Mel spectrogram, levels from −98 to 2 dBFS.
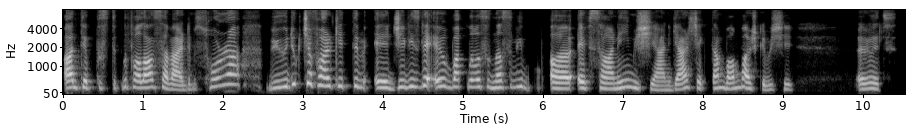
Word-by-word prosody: Antep 235 0 +4
fıstıklı 215 +4 -9
falan 230 0 +5
severdim. 180 - 0
Sonra 315 - -1 0.3
büyüdükçe 270 - 0
fark 295 -4 +2
ettim, 285 -3 -4
eee, 225 -2 +3
cevizli 255 +6 -1
ev 280 -2 +3
baklavası 255 -1 -1
nasıl 235 +2 -1
bir, 270 -1 -3 0.3
aaa, 200 -2 +7
efsaneymiş, 215 +2 +1
yani? 150 -2 -4
Gerçekten 215 +3 -2
bambaşka 205 -4 -1
bir 165 - -10
şey. 175 +1 -9 0.8
Evet. 190 - -4
230 Hz, 125 wpm, -25 LUFS, 200-260 Hz, 0.8 s, aaa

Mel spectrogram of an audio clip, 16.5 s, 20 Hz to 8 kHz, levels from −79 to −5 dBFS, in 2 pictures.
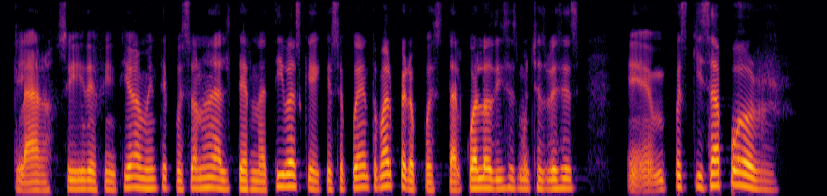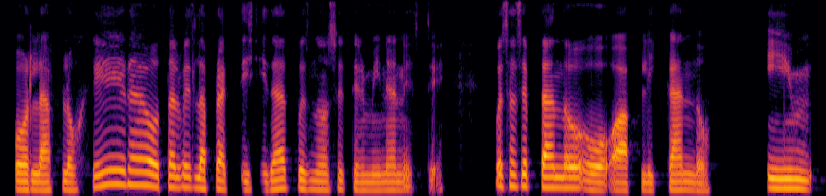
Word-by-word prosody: Claro, 120 +1 -1
sí, 135 -1 -1
definitivamente, 145 +4 0
pues 135 -3 -4
son 150 0 0
alternativas 145 +3 +1
que 140 -4 -2
que 135 - -3
se 140 - -4
pueden 155 +4 +1
tomar, 180 +3 +1
pero, 130 - +2
pues, 120 0 -5
tal - - -1
cual 145 0 +5
lo 150 -1 +5
dices 145 +1 -3
muchas 140 -1 -4
veces, 145 +1 0 0.4
em, 110 +5 -4
pues 170 -1 -3
quizá 175 +2 +2
por 180 -9 +3 0.7
por 125 -1 +3
la 120 -1 +2
flojera, 195 - -1
o, 170 -2 +4
tal 165 -2 0
vez 160 -1 -1
la 145 -2 +3
practicidad, 135 +1 -2
pues, 140 -2 0
no 125 -2 -2
se 130 +2 -6
terminan, 120 -1 -3
este, - - -11 0.5
pues - - 0
aceptando, 160 -4 +3
o, 120 -1 +2
aplicando. 115 0 -1 0.5
Y, 145 -1 +4
mm, 140 -2 +1
140 Hz, 150 wpm, -22 LUFS, 125-160 Hz, 0.7 s, cual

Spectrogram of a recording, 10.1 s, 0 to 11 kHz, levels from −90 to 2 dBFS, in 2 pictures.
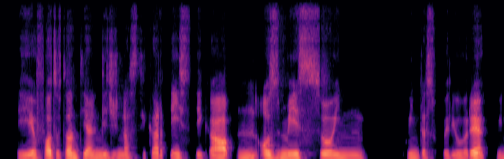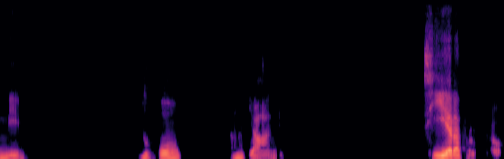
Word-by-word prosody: E 195 -2 -1
ho 190 - +3
fatto 210 +1 +3
tanti 220 +1 +3
anni 205 0 +1
di 205 - 0
ginnastica 205 +5 -6
artistica, 200 -8 +2
uhm, 195 -3 -3
ho 200 - +3
smesso 210 +1 +2
in 195 -2 -2 0.4
quinta 210 -1 -5
superiore 190 +8 +2
quindi 180 -2 -8 1.2
dopo 190 -2 -3 0.5
tanti 180 -2 -8
anni. - - -9 1.5
Sì, 180 -2 +3
era 160 -1 +6
proprio. - - -19
200 Hz, 125 wpm, -27 LUFS, 185-210 Hz, 1.5 s, era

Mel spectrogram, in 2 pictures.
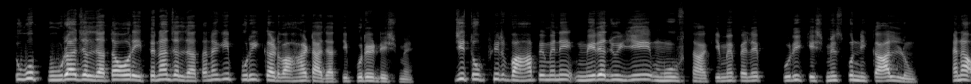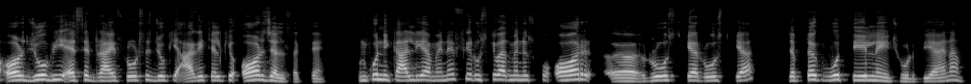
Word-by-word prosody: तो 230 - -3
वो 280 +4 +3
पूरा 210 +4 +5
जल 220 -3 +3
जाता 185 +3 +3
है 215 - +6
और 220 -1 +6
इतना 205 +4 +1
जल 215 -4 0
जाता 175 +1 -2
न 220 +3 -3
कि 250 +2 -3
पूरी 225 -2 -4
कड़वाहट 175 -3 +1
आ 160 - +3
जाती 140 +2 -3
है 150 - -14
पूरे 170 +1 +2
डिश 145 -2 -5
में। 120 -3 -10 0.4
जी, 260 - +3
तो 235 -2 -2
फिर 245 -2 -3
वहाँ 200 -1 +2
पे 220 - 0
मैंने 215 +1 -1
मेरा 205 +4 +4
जो - - -1
ये 215 +2 -1
मूव 175 -3 -2
था 145 -2 0
कि 145 +3 -8
मैं 175 +1 -4
पहले 175 +1 -3
पूरी 185 +2 -5
किशमिश 180 +1 -4
को 215 - 0
निकाल 180 -2 +2
लूँ, 140 -5 -4 0.4
है 195 - -1
ना, 220 - +4
और 195 +2 +5
जो 205 +4 +4
भी 215 +1 0
ऐसे 185 +3 +1
ड्राई 175 0 +1
फ्रूट्स 190 +2 -2
है 210 - -3
जो 195 +1 0
कि 190 - -5
आगे 185 +5 -1
चल 190 0 -3
के - - +5
और 210 +3 +6
जल 180 -6 +1
सकते 135 0 -11
हैं, 130 -1 -11 0.3
उनको 195 +5 0
निकाल 195 -4 +1
लिया 205 0 +1
मैंने, 195 +5 -4
फिर 240 0 -7
उसके 220 +1 -5
बाद 215 -2 +2
मैंने 210 0 -2
उसको 205 0 -10
और 215 +4 +6
अ, - - -2 0.6
रोस्ट 195 +1 +1
किया, 190 - +2
रोस्ट 180 +1 -3
किया, 190 +4 -1 0.4
जब 185 0 -3
तक 220 0 +4
वो 210 +4 +2
तेल 200 -2 0
नहीं 175 -4 -1
छोड़ 145 -3 -8
दिया, 150 +3 -3
है 160 - -3
ना, 205 +3 -4
195 Hz, 250 wpm, -21 LUFS, 175-215 Hz, 0.6 s, है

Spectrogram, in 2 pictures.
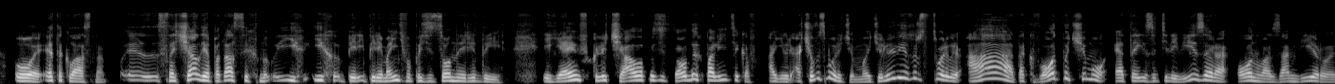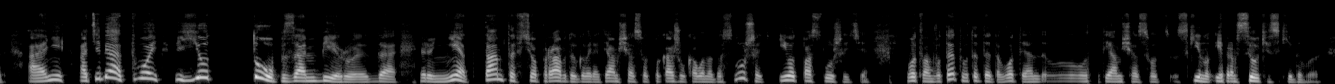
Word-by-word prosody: Ой, 155 -6 +9
это 180 0 +2
классно! 130 -8 0 0.2
Э, 190 -4 -2
сначала 200 +6 +4
я 180 -3 +9
пытался 180 +3 +3
их - - -13
ну 150 - 0
их 185 +2 -1
их 200 -6 +1
пере 160 +3 +3
переманить 170 +3 +3
в 160 - -2
оппозиционные 155 +1 +1
ряды, 135 -9 -3 0.4
и 145 - -2
я 145 +6 +5
им 215 - +8
включал 190 0 +3
оппозиционных 195 +2 +1
политиков. 195 0 0
А 145 - -3
я 135 -1 -2
говорю: - - -7
"А - - -2
чё 195 - +3
вы - - -3
смотрите?"- 205 - -1
"Мы 130 +3 -6
телевизор 280 - 0
смотрим". 205 -9 +2
"А-а, 255 - +2
так - - -7
вот - - +3
почему! 250 -6 -3
Это 155 +1 -1
из-за 155 -1 -4
телевизора! 160 - -1
Он 165 +3 +2
вас 130 -3 -3
зомбирует". 135 -3 -3 0.2
А 140 +1 -2
они: 200 +5 -1
"А 170 -2 -1
тебя 260 - +1
твой 255 0 -2
"Ютуб" 250 - +3
зомбирует", 140 -6 -1
да. 130 -5 -3 0.2
Говорю: 145 -2 -2
"Нет. 185 +11 +1
Там-то 215 -5 +1
всё 165 0 -6
правду 150 -4 -2
говорят. 125 -1 -8
Я 150 - -2
вам 140 - -5
щас 135 -2 -8
вот 130 - -12
покажу, 140 -2 -6
кого 130 0 -7
надо 125 0 -10
слушать. 275 - -8
И 190 - -1
вот 195 -1 +4
послушайте. 130 - -8 0.4
Вот 170 -3 -2
вам 135 -2 -4
вот 140 - -5
это, 230 -9 -1
вот 155 - -10
это 160 -4 -3
это, 115 -3 -8
вот 155 -1 -5
вот 140 +2 -10
я 140 -2 -2
вам 130 0 -6
щас 125 -4 -10
вот 125 - -10 0.2
скину". 170 -8 -2
И 155 - -4
прям 145 - -3
ссылки 145 -3 +2
скидываю. 115 0 -11
155 Hz, 190 wpm, -22 LUFS, 135-195 Hz, 0.4 s, Ой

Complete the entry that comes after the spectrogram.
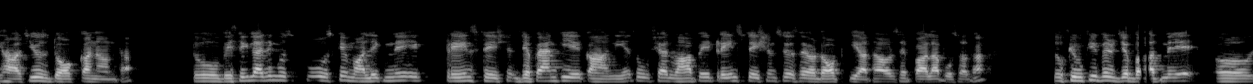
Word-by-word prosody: हाँची 135 +3 +2
उस 160 -3 +1
डॉग 130 -1 +2
का 140 - +5
नाम 120 -3 -6
था। - - -7 0.7
तो 150 -1 0
बेसिकली 175 +7 0
आई 180 - +8
थिंक 195 +1 -3
उसको 185 0 -6
उसके 170 +4 -4
मालिक 150 -1 0
ने 175 +2 -2
एक 175 0 -9 0.2
ट्रेन 165 +1 +1
स्टेशन 155 -2 -4
जापान 160 +2 +4
की 170 0 -1
ये 160 - +1
कहानी 130 -1 +1
है, 155 - -9
तो 165 -1 -8
शायद 160 -2 +3
वहाँ 140 0 +3
पे 165 0 0
ट्रेन 155 +2 -2
स्टेशन 165 -1 -5
से 165 +2 -4
उसे 155 0 -3
अडॉप्ट 135 0 +3
किया 135 - +2
था 135 - +3
और 130 - +2
उसे 145 +2 -8
पाला-पोसा 130 -1 +2
था। - - 0 0.7
तो 165 - -4
क्योंकि 180 +4 +2
फिर 180 -3 +2
जब 165 0 +2
बाद 145 -2 +2
में - - -3
अ, 140 - -2
155 Hz, 210 wpm, -24 LUFS, 140-170 Hz, 0.7 s, आई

